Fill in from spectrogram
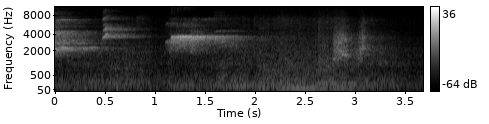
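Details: Several hand-tamed pet canaries: a short high whistled phrase, then a sustained clear tone lasting about a second, followed by soft fading chirps.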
